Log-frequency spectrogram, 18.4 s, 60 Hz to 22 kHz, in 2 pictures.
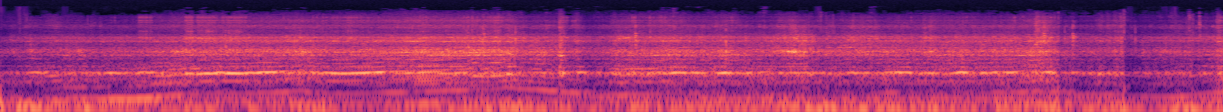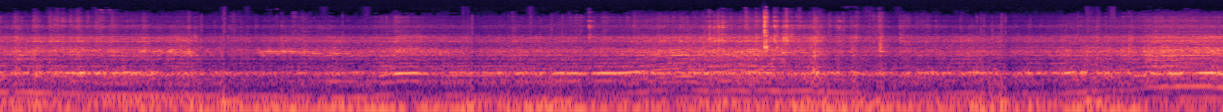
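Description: Renault Clio Sport 182's 2.0-litre four-cylinder engine heard from inside the cabin, driven hard: it revs up and drops back again and again as it goes through the gears.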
